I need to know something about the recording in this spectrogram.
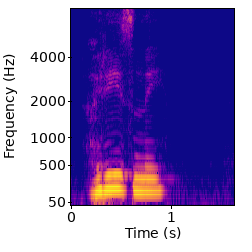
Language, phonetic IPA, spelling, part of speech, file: Ukrainian, [ˈɦrʲiznei̯], грізний, adjective, Uk-грізний.ogg
- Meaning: terrible, formidable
